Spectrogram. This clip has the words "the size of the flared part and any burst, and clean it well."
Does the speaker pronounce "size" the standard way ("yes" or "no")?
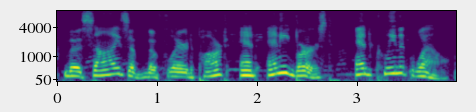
yes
